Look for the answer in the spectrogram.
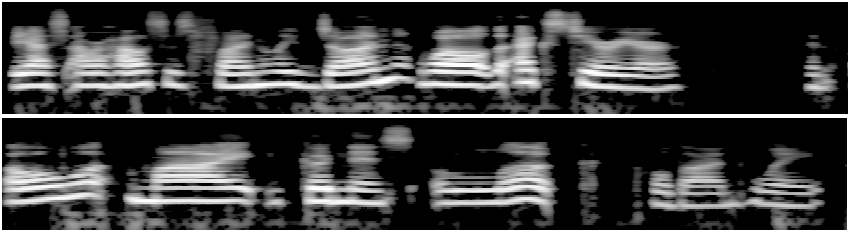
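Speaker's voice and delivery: normal talking voice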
